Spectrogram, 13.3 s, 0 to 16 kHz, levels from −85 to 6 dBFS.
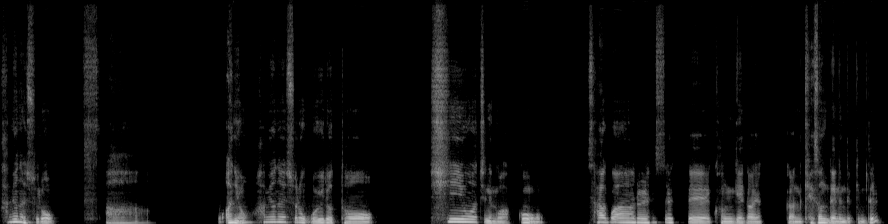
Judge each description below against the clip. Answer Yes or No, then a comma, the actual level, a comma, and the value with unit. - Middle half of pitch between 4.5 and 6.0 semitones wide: No, wide, 6.4 semitones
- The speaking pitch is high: No, low, 125 Hz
